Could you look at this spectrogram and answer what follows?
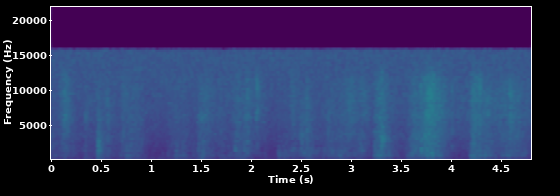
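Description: Crinkling and rustling of a Tyvek respirator hood as it is pulled on and adjusted by hand: irregular short swishes, with a longer stretch of rustling about three seconds in.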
